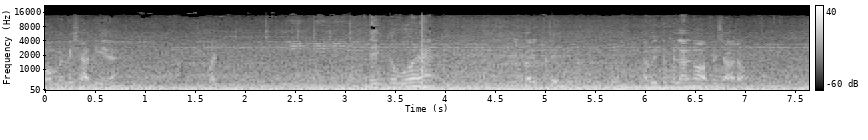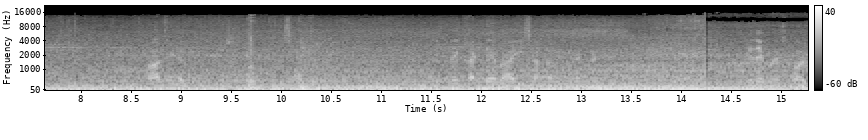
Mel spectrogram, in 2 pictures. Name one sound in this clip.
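A young man talks close to the microphone.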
